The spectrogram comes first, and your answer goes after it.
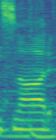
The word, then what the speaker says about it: Snod: what's going on guys my name is snod it rhymes with odd and welcome to the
